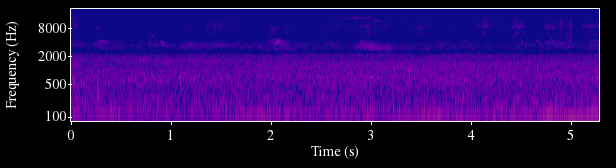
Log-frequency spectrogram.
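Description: Faint outdoor quiet: a steady hiss with a few faint, distant bird chirps.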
